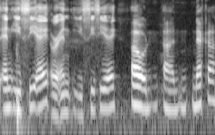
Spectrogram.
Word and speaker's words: NECA: that's behind you and i don't want to butcher the name of this toy company it's n-e-c-a or n-e-c-c-a oh uh neca yep i don't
